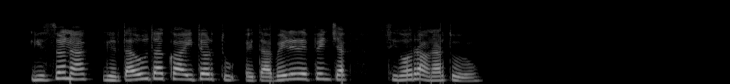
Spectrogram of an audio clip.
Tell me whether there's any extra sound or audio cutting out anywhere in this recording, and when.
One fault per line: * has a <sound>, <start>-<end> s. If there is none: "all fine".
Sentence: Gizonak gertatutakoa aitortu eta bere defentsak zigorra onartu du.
all fine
